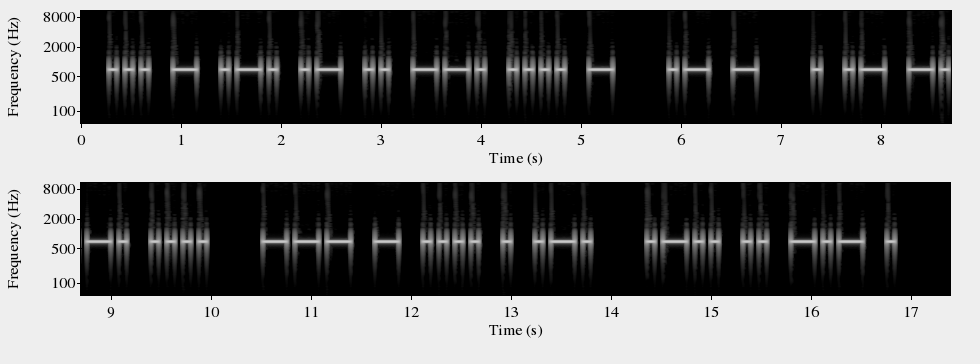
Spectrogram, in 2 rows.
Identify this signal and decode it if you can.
Morse code, heard as a keyed tone, about 15 wpm, 700 Hz. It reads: STRAIGHT AT EACH OTHER LIKE
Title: Sentences from Top 1000 Words - Review Part 6 - 15wpm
